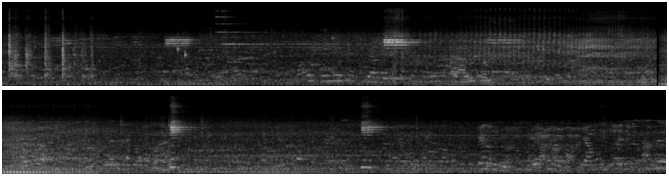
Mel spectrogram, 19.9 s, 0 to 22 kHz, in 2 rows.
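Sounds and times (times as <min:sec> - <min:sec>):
vehicle horn toots: 0:02.4 - 0:03.0, 0:05.7 - 0:06.4, 0:12.5 - 0:12.9, 0:15.4 - 0:15.8
low traffic rumble: 0:04.2 - 0:18.1.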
